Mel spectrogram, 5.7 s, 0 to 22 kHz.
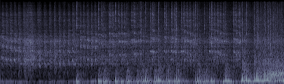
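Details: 1982 Honda CB750 four-cylinder for a cross kart, with four open pipes: rough, uneven revs with popping and stumbling that won't clear, fine below 4,000 rpm but still lean toward redline.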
